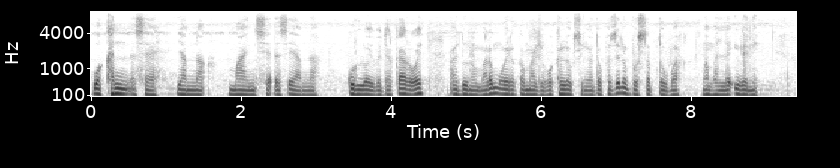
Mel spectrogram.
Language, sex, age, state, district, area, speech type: Manipuri, male, 30-45, Manipur, Thoubal, rural, spontaneous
